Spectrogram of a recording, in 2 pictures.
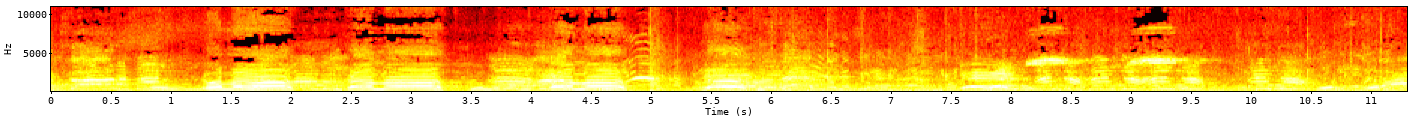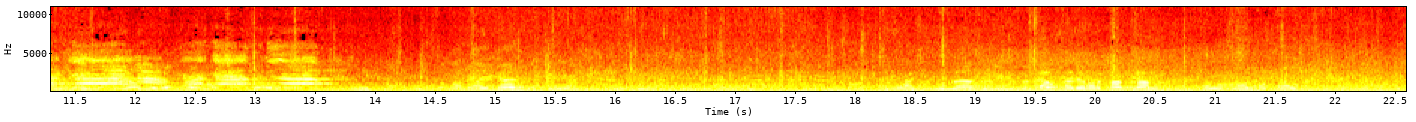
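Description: Water splashes as swimmers thrash in a pool.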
